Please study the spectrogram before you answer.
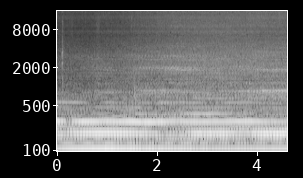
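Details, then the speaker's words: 2005 Infiniti G35 Coupe Rev Up, jump-started after sitting about a year, service engine light on: smooth, even idle with a steady low hum and no ticking or misses; runs cleanly. "sounds good for not driving for about a year let this thing cool down this all sounds good"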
